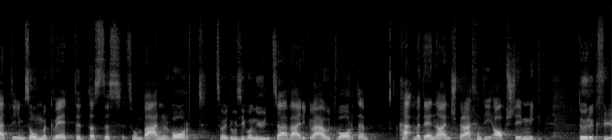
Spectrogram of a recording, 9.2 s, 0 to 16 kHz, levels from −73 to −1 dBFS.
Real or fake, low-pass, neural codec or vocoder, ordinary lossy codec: fake; 14.4 kHz; autoencoder, 48 kHz, 128 numbers a frame, DAC-VAE, trained on Japanese speech; none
